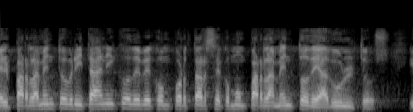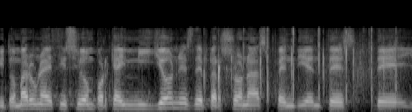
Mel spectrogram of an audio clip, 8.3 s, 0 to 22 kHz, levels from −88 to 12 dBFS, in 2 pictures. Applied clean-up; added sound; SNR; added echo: none; none; none; none.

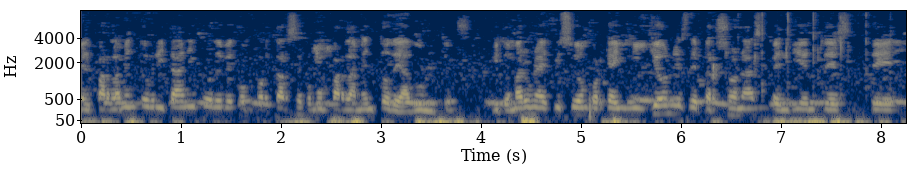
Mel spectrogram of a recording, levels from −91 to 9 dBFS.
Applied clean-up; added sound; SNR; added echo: classical method Wiener filter.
